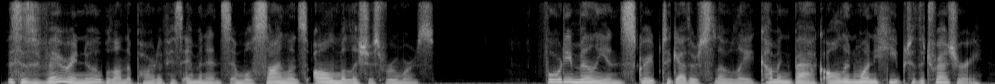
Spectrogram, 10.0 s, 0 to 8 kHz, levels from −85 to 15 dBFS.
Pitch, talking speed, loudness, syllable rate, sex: 165 Hz, 180 wpm, -20 LUFS, 5.8 syllables/s, female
